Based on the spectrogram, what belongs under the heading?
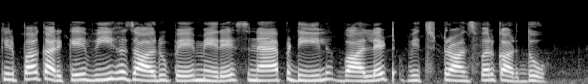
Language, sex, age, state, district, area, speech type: Punjabi, female, 18-30, Punjab, Amritsar, urban, read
